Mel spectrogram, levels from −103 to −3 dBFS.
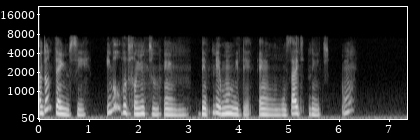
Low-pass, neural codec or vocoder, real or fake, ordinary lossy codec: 7.2 kHz; autoencoder, 22.05 kHz, a latent of 192 numbers a frame, VITS, trained on many speakers; fake; none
